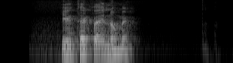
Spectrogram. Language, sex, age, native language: Icelandic, male, 20-29, Icelandic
